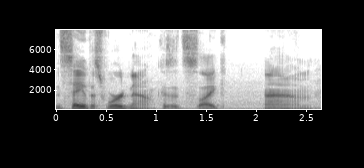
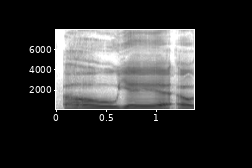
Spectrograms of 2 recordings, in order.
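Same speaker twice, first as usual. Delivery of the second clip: much higher and louder sudden yell of recognition; excited realization; 10 semitones higher, 13 dB louder than usual. Real, not acted. Vlogger remembering a thread's context, excited shout. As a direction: burst out as it finally clicks.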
